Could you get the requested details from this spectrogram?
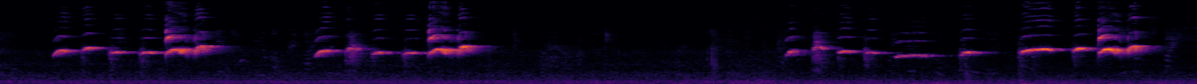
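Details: A pet cockatiel (Nymphicus hollandicus) sings and whistles a melodic phrase of rising and falling notes, repeated after short pauses.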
